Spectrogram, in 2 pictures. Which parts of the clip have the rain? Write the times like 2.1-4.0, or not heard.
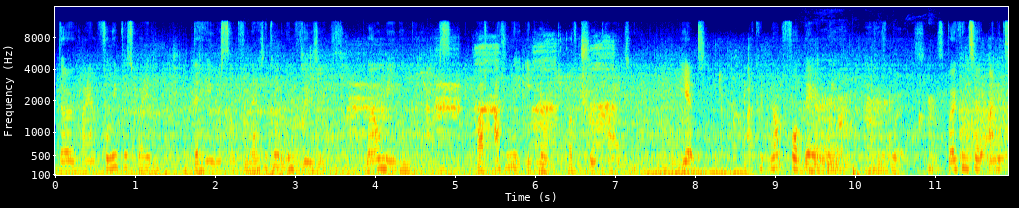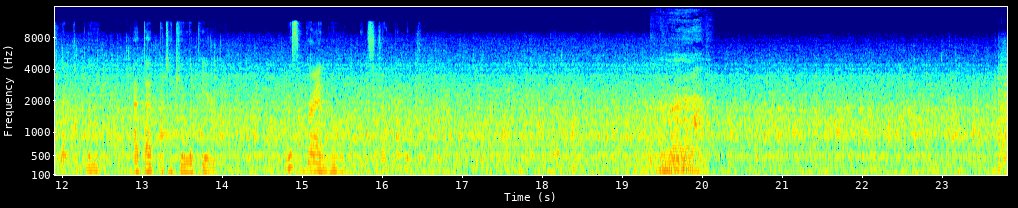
0.0-23.7.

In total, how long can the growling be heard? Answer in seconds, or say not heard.
3 s.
